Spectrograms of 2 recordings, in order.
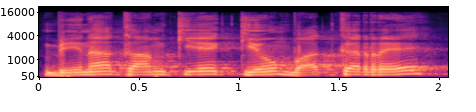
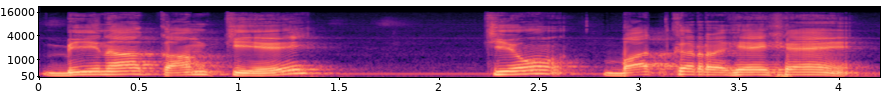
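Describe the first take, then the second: First: The ending is shortened to 'kar re'. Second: The ending is said in full as 'kar rahe hain'. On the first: This is the everyday spoken form. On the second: This is the standard form.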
